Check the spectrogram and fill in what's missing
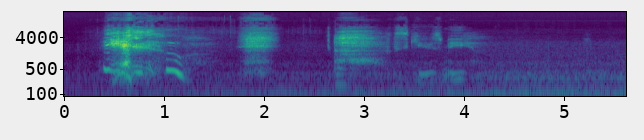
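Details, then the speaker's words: Female with dust allergy, sneezing in her car: one strong voiced sneeze with a gasping intake, then a few breathy follow-up bursts over low rumbling background; allergic sneezing. "I think I have to sneeze again. It tickles."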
